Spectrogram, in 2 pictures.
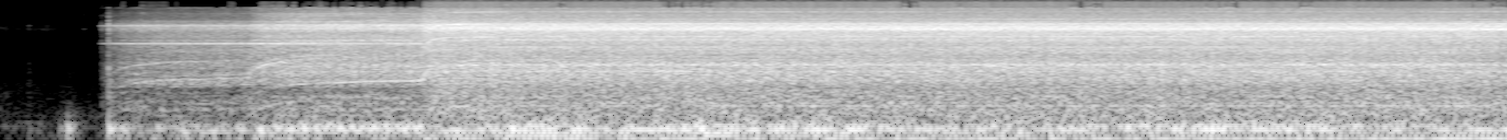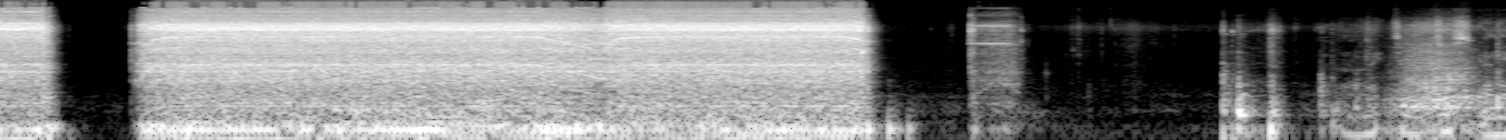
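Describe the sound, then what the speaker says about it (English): A power drill runs steadily for about eleven seconds while a bit is lined up with a hole during a DIY propagation station build, stops briefly, then whirs again for several seconds before cutting out to near silence. "I'm going to try and align this drill bit with the hole there."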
